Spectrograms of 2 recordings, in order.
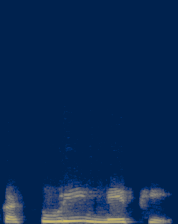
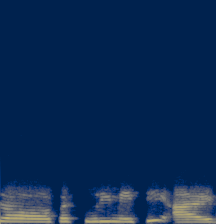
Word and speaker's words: kasturi methi: So this one in Hindi is called kasturi methi. Now, Sally, if you want me to spell it, you can write it.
